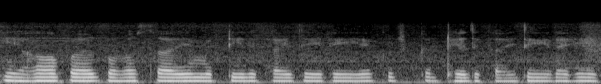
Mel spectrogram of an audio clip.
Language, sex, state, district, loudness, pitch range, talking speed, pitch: Hindi, female, Bihar, Darbhanga, -17 LUFS, 160-165 Hz, 150 wpm, 160 Hz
